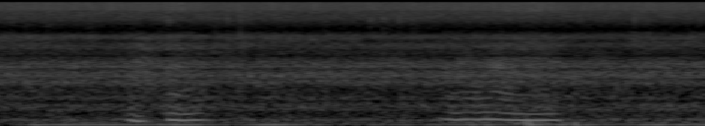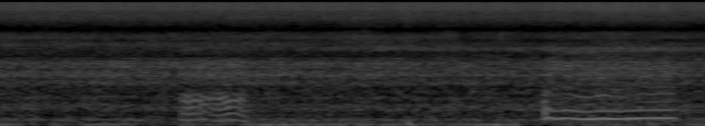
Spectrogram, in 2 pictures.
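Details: A big ginger domestic cat snores while sleeping, with soft, whistling nasal tones that return every couple of seconds.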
